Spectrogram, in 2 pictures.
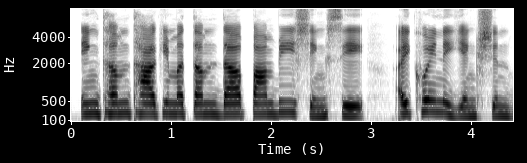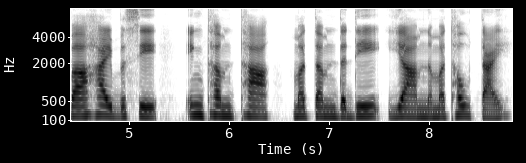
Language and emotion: Manipuri, neutral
